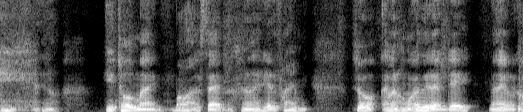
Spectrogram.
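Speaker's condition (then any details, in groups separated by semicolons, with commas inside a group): Brain injury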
